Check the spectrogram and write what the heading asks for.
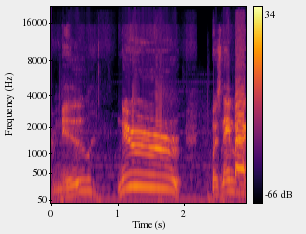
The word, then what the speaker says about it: Meaux: I think it's pronounced Meaux. M-E-A-U-X. Meaux. Or Moo.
